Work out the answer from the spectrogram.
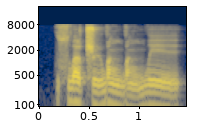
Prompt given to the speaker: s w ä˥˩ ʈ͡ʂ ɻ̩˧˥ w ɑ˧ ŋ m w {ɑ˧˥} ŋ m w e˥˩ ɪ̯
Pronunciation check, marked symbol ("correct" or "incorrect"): incorrect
